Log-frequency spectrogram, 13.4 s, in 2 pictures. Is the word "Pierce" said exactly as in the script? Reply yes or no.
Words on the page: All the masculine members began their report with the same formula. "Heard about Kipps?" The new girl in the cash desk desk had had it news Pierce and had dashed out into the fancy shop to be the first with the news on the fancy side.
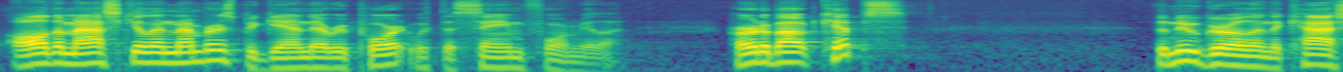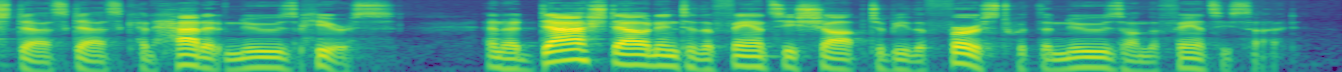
yes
